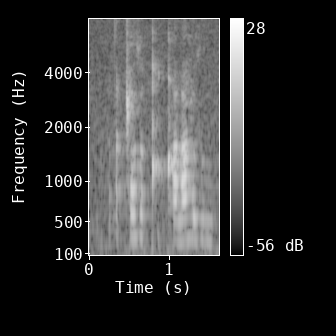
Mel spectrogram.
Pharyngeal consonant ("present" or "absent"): absent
